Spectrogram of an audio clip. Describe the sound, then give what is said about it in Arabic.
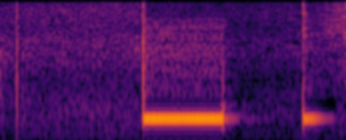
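A telephone line tone follows a cut-off call: two steady, flat-pitched beeps, the first about half a second long and the second shorter, with a faint click before them and no talk. “قطع اتصال.”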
